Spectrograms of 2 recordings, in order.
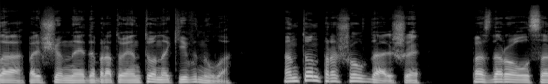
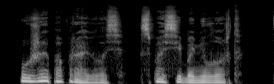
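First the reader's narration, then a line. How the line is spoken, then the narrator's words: Quiet woman's voice. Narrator (Russian): тихо произнесла женщина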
